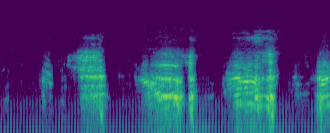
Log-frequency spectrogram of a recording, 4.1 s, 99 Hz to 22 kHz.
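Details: Boncănit, the rutting roar of a Carpathian stag, recorded in Bucovina in the breeding season on 29 September 2022: a run of four rough, throaty bellows, each about half a second long, roughly one per second, broken by short grunts.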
